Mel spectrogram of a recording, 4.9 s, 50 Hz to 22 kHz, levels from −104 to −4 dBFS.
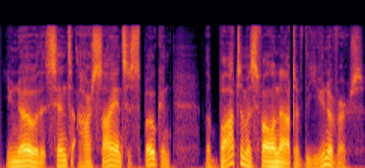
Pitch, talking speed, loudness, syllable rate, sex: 100 Hz, 195 wpm, -17 LUFS, 5.7 syllables/s, male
